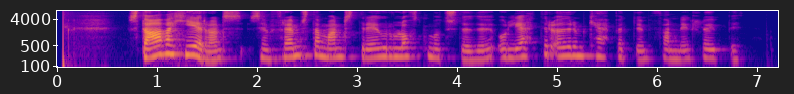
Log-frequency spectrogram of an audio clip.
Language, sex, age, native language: Icelandic, female, 20-29, Icelandic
